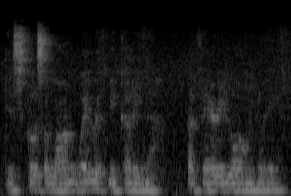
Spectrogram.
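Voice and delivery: a lightly voiced aunt, softly grateful; tender. A narrator's reading. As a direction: say it low and soft, moved. Aunt's tearful grateful line.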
